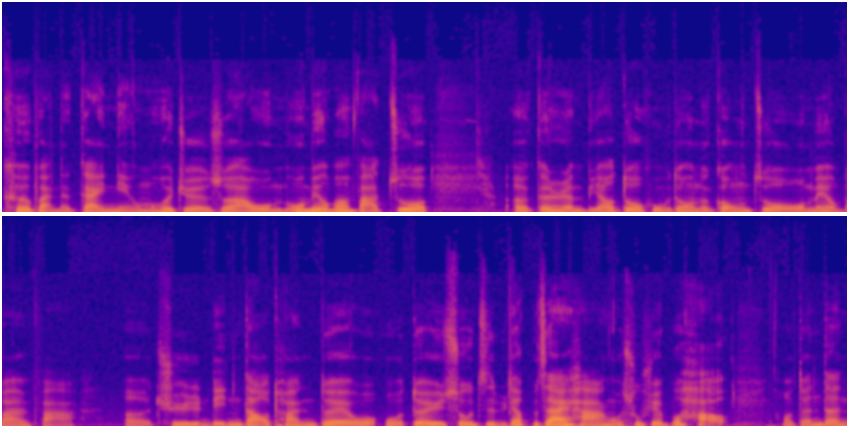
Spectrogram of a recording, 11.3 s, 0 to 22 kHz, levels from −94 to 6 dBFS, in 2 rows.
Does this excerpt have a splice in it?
no; 0 cuts

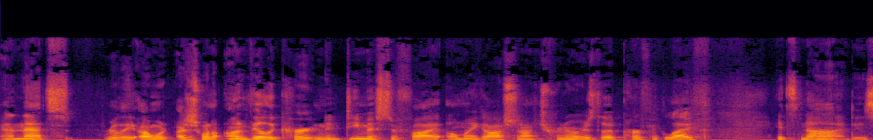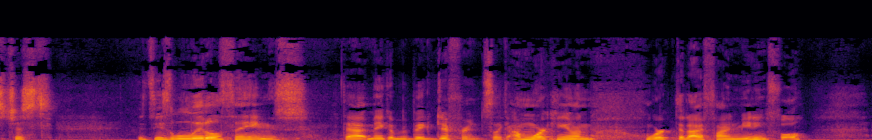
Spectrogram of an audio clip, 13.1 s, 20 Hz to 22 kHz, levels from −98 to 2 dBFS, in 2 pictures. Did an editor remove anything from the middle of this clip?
no; 0 cuts

